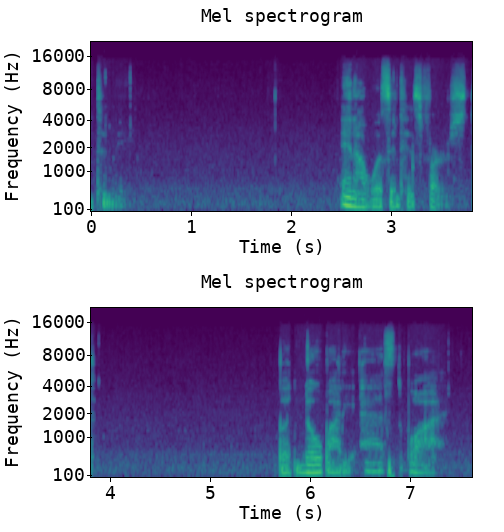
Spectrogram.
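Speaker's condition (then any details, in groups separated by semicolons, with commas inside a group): No condition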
